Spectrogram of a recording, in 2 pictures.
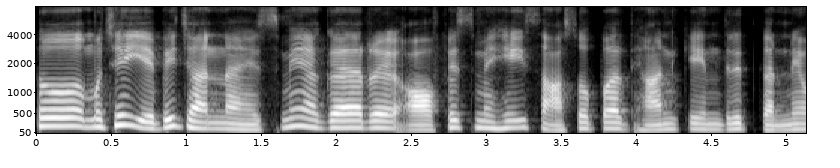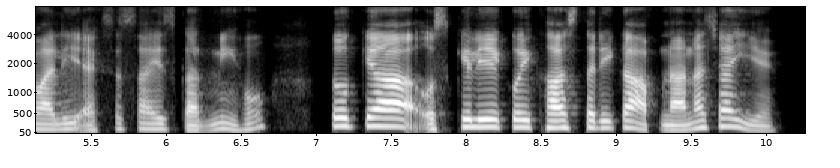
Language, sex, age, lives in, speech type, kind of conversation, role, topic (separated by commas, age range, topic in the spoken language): Hindi, male, 30-34, India, read, expert-assistant, asker, क्या ऑफिस के काम में ध्यान और याददाश्त तेज़ करने के आसान तरीके हैं?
